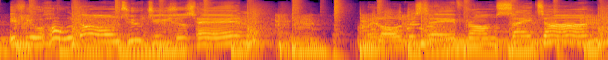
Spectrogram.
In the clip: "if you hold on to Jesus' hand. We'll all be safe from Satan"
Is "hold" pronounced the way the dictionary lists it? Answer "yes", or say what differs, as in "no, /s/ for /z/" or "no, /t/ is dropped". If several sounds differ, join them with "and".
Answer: yes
